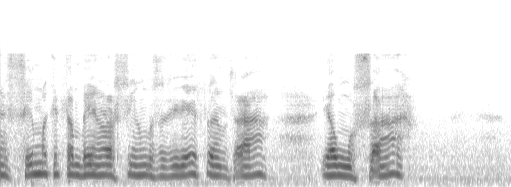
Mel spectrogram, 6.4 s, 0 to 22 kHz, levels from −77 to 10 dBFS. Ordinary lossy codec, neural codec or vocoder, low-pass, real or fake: none; none; none; real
